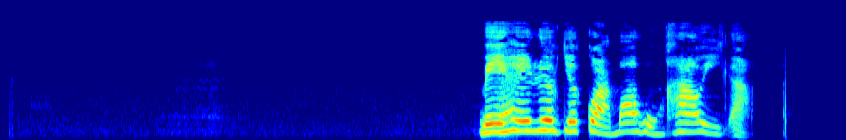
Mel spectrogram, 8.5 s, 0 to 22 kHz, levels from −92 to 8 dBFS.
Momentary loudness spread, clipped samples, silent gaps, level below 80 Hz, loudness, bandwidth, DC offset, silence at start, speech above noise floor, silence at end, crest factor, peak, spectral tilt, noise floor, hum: 18 LU; under 0.1%; none; -88 dBFS; -23 LUFS; 11.5 kHz; under 0.1%; 4.8 s; over 67 dB; 1 s; 20 dB; -8 dBFS; -3.5 dB/octave; under -90 dBFS; none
